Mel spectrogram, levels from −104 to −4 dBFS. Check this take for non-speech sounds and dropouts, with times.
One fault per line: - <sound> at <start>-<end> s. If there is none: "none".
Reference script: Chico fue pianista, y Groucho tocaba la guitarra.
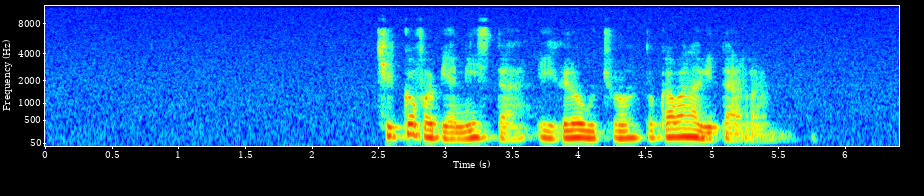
none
